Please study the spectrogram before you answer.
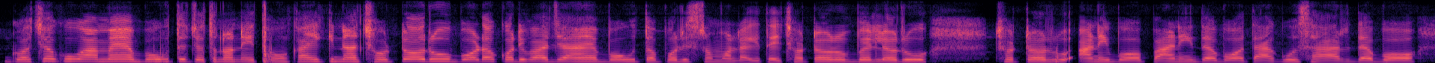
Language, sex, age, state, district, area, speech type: Odia, female, 18-30, Odisha, Kalahandi, rural, spontaneous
